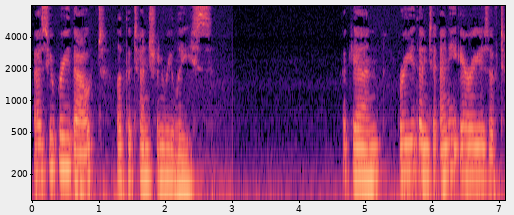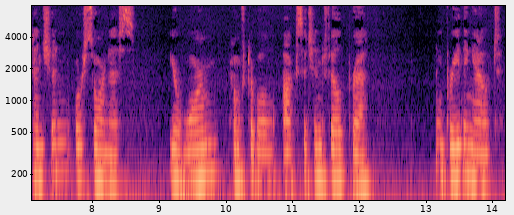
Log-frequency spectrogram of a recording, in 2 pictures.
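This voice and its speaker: Low, breathy woman guiding a meditation. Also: low-quality recording. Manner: slow, soft, calm and gentle. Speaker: meditation guide. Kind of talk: guided meditation.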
